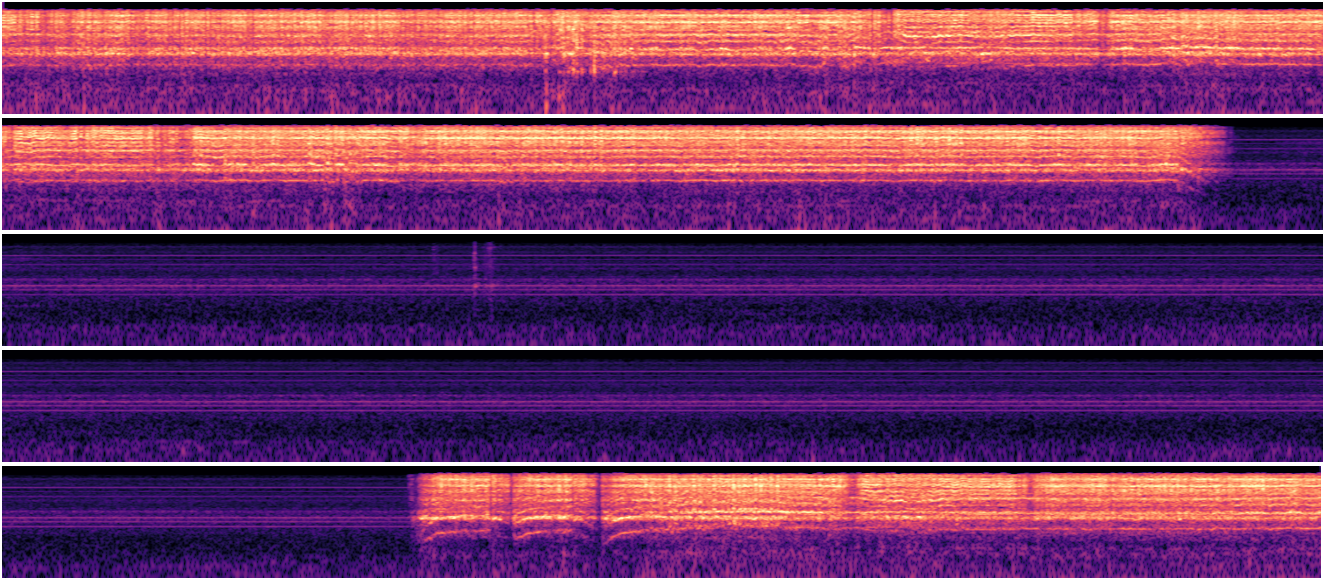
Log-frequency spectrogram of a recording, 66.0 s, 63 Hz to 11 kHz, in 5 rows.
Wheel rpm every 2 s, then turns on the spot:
160, 160, 160, 160, 160, 160, 160, 160, 160, 160, 160, 160, 80, 0, 0, 0, 0, 0, 0, 0, 0, 0, 0, 0, 0, 0, 0, 0, 60, 120, 160, 160, 160.
none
